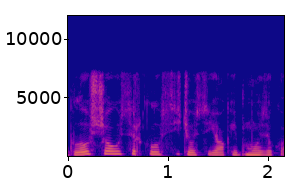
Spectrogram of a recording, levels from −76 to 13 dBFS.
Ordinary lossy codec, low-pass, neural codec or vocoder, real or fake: MP3, 96 kbps; 7.2 kHz; none; real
